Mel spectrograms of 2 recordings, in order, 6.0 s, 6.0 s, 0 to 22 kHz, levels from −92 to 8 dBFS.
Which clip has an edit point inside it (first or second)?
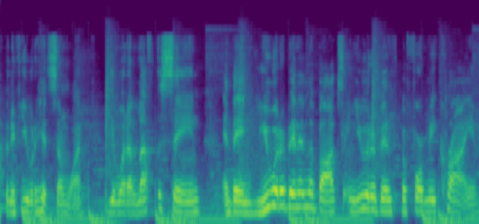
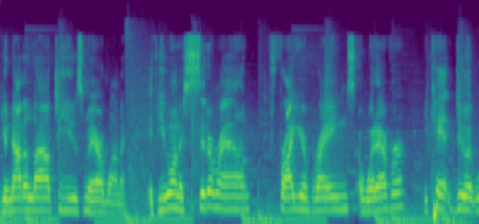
first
